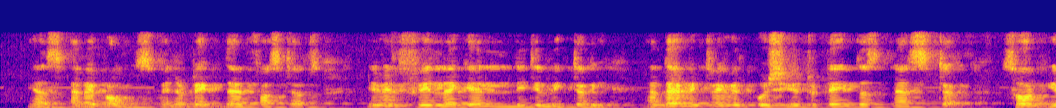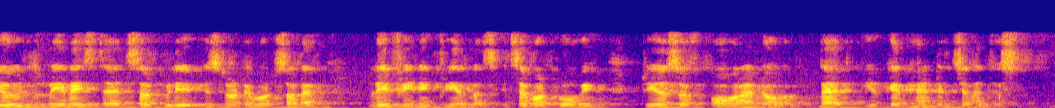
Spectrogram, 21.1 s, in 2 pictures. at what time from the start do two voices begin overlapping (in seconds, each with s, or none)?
none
